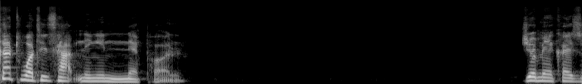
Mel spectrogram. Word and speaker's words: Nepal: But I want you to all look in Nepal or Nepal is what the country is pronounced.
